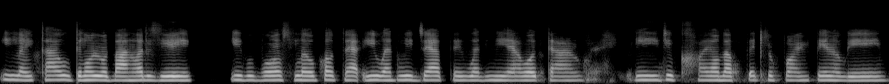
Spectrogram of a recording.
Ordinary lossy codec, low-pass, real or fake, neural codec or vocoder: none; none; fake; codec, 16 kHz, 0.5 kbps, FreqCodec, larger model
